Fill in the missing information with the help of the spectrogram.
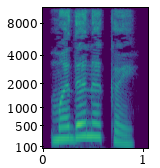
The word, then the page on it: ಮದನಗೆಯ್: Kannada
